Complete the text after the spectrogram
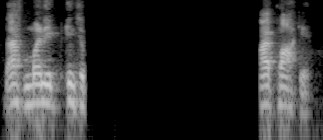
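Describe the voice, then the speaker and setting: High-voiced man giving an emphatic pep talk. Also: flat delivery, measured pace. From Vietnam. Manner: emphatic and preachy, addresses listeners directly. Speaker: guest, real estate investor. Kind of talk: motivational interview talk.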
